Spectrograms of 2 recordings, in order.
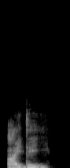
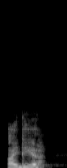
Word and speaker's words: idea: Or consistently mispronouncing a word like ID instead of idea.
